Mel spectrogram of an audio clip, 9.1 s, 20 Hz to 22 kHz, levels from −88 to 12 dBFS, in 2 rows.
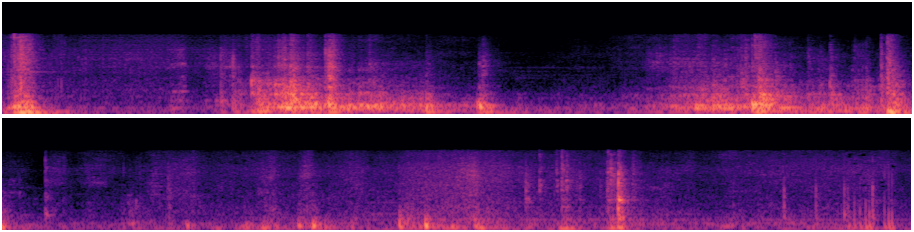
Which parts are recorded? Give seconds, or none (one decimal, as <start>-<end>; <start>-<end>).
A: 0.0-0.4; 1.9-9.1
